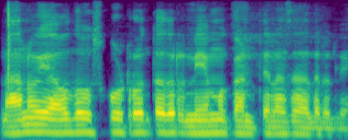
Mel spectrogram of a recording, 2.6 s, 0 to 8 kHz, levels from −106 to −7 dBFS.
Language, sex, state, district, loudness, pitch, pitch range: Kannada, male, Karnataka, Mysore, -16 LUFS, 105 Hz, 95-110 Hz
